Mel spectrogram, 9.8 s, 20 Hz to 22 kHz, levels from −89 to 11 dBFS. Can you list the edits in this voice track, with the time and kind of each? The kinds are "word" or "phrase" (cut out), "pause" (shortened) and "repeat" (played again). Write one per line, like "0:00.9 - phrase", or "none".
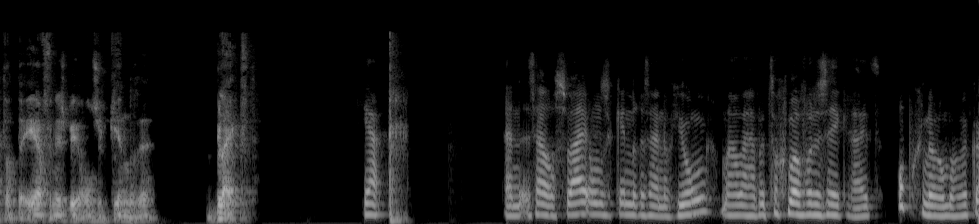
none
